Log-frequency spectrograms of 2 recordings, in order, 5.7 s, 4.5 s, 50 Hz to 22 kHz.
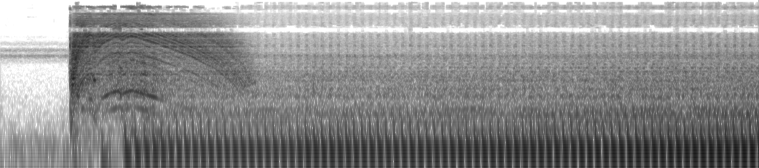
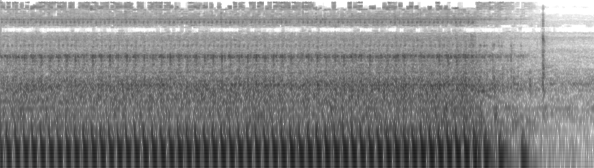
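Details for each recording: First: Honda SH150i scooter at about 8,700 miles, after cleaning the starter. A sharp, rising starter whine, louder than before, then steady cranking. It spins fine; the owner thinks the whine is the starter itself, cause unconfirmed. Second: Honda SH150i scooter, about 8,700 miles, checked for starter whine: even idle about four beats per second, then winds down and stops cleanly with no whine at shutdown; healthy, owner still plans bench-testing the starter.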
